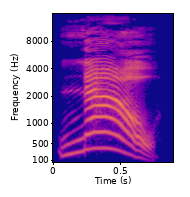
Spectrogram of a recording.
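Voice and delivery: barked command. A narrator's reading. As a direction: snap the order at him. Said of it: "she barked at him".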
